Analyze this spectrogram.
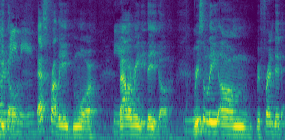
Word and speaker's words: Ballerini: Let's go with Ballerini. Ballerini. There you go. That's probably more Ballerini.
